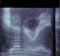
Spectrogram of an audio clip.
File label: "genera", us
